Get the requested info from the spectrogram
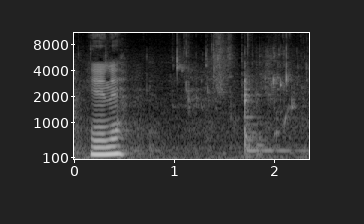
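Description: Water sloshing and dripping as rice is stirred in a large aluminium pot of water with a wooden spoon, after a short spoken syllable near the start.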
